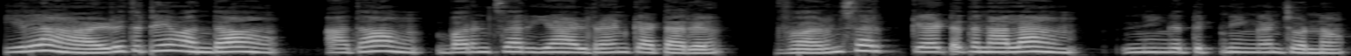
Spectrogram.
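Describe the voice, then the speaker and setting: A woman voicing a gentle young caretaker in a cartoon, coaxing and soothing in a Kanyakumari Tamil accent. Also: high-pitched, fairly even intonation, normal speed, no echo, clean studio sound, natural voice.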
